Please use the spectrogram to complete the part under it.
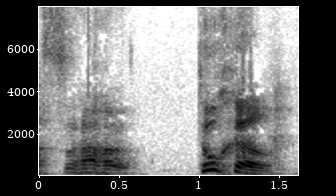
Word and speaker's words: Tuchel: So Tuchel.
